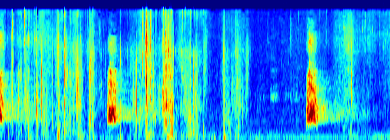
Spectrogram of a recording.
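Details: Flint, a dog, barking at a fox squirrel he has treed in a tree surrounded by briars; two sharp, loud barks about two and a half seconds apart over crunching footsteps and brush rustling.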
